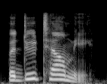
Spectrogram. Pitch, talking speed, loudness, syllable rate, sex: 205 Hz, 225 wpm, -15 LUFS, 4.7 syllables/s, female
